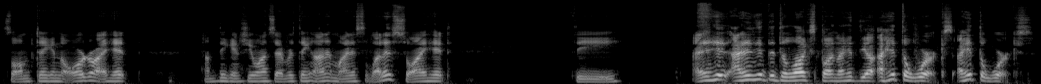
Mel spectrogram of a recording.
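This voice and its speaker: A man's voice: on the high side, fairly quick, fairly bright tone, no room sound, studio quality. A young man hosting a casual podcast, telling work stories in a rambling way with laughs. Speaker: podcast host. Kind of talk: casual chat.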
